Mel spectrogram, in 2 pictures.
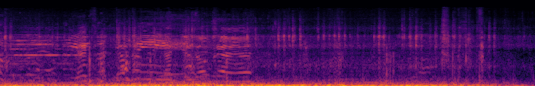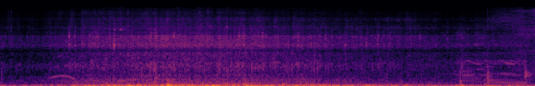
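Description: Low wind rumble buffeting a small action-camera microphone under voices, loud for the first half and easing off about five seconds in.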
